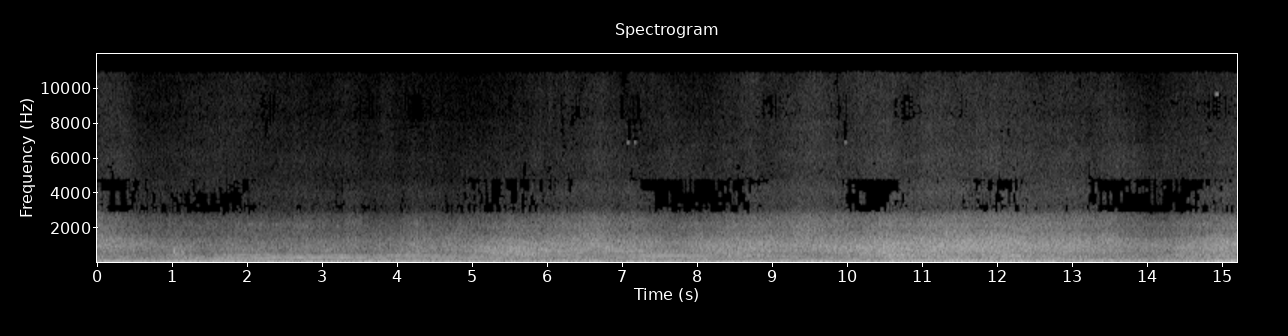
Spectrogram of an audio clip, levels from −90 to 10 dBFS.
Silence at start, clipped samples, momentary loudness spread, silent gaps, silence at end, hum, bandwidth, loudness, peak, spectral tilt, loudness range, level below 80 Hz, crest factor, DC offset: 0 s; under 0.1%; 7 LU; none; 0 s; none; 11 kHz; -26 LUFS; -8 dBFS; -7.5 dB/octave; 6 LU; -30 dBFS; 16 dB; under 0.1%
